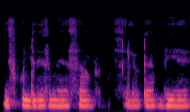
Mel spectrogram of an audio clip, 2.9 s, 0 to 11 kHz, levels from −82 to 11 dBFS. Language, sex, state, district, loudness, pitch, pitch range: Hindi, male, Bihar, Supaul, -24 LUFS, 125 Hz, 125-130 Hz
